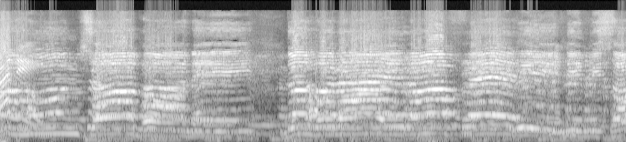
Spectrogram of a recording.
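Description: A man and two women singing a song together, with a brief pause between lines about two seconds in.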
